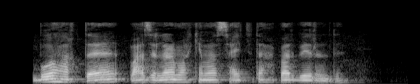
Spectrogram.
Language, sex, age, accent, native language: Uzbek, male, 18-24, Samarqand, Uzbek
